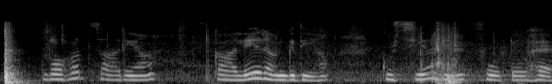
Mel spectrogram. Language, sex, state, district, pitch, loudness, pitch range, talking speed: Punjabi, female, Punjab, Pathankot, 220 Hz, -26 LUFS, 205-235 Hz, 95 wpm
